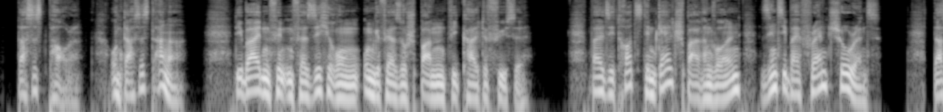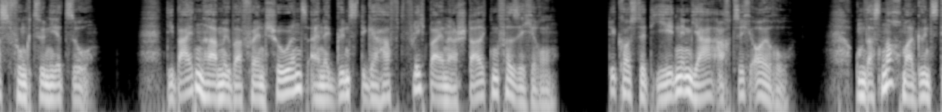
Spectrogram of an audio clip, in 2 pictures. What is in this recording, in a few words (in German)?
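advert, Dynamisch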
